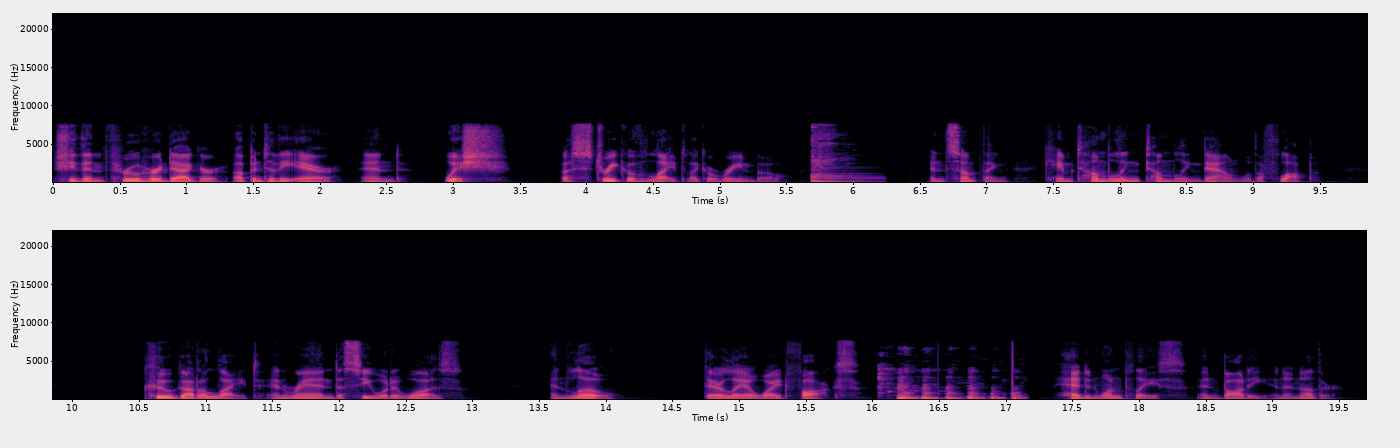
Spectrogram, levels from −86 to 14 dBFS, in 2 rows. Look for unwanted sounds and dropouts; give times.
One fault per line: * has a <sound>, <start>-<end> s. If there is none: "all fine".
* has a thud, 5.7-6.3 s
* has a laugh, 16.0-17.2 s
